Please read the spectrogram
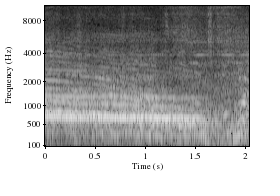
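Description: A crowd of spectators hyping a dancer: one voice holds a single long shout that sinks slowly in pitch and breaks off near the end, over the general noise of the crowd.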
